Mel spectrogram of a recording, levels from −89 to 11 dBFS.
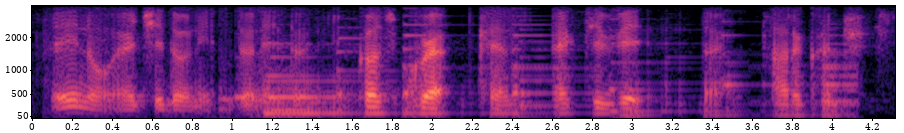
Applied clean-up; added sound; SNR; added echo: neural mask model RNNoise.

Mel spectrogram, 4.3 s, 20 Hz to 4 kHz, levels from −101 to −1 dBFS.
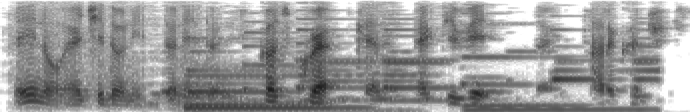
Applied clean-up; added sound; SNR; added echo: classical method Wiener filter.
